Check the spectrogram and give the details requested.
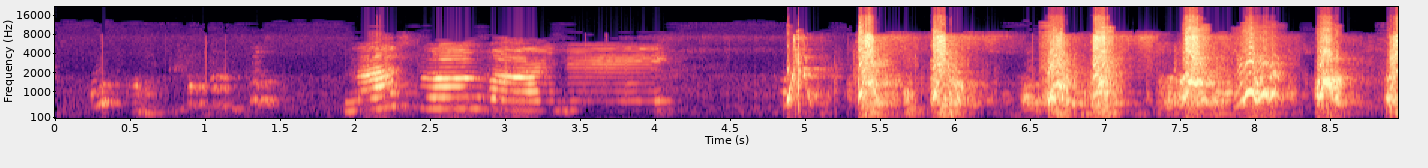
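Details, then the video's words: Barney the pet dog barking at the bathroom doorstopper: a few seconds of human talk and a short tonal, voice-like sound come first, then a burst of loud, harsh barks in quick succession fills the last four seconds. "barney barking at the bathroom doorstopper"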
